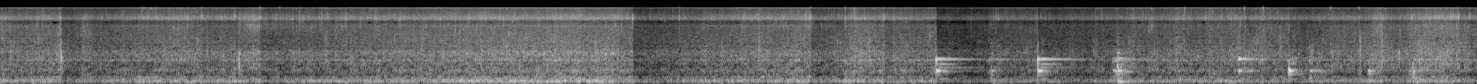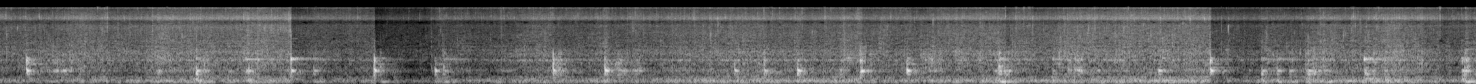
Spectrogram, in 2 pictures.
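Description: Chicken, shrimp and vegetables sizzling steadily in a hot nonstick pan as a spatula stirs them. From about a third of the way in, the spatula scrapes and knocks against the pan again and again.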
